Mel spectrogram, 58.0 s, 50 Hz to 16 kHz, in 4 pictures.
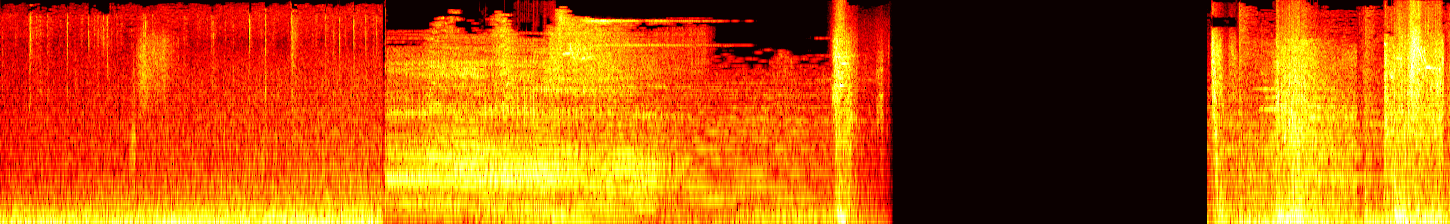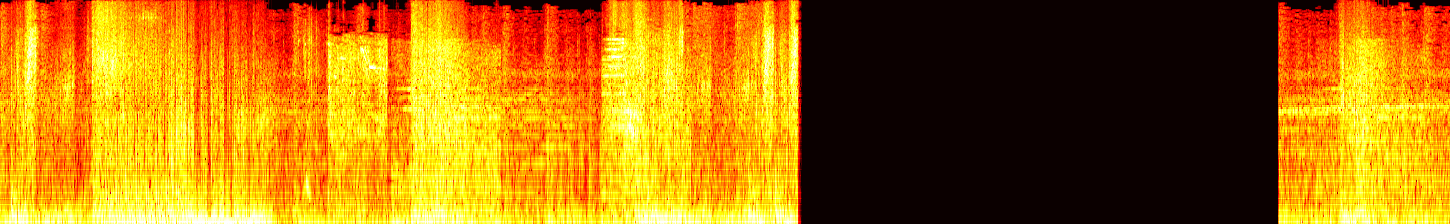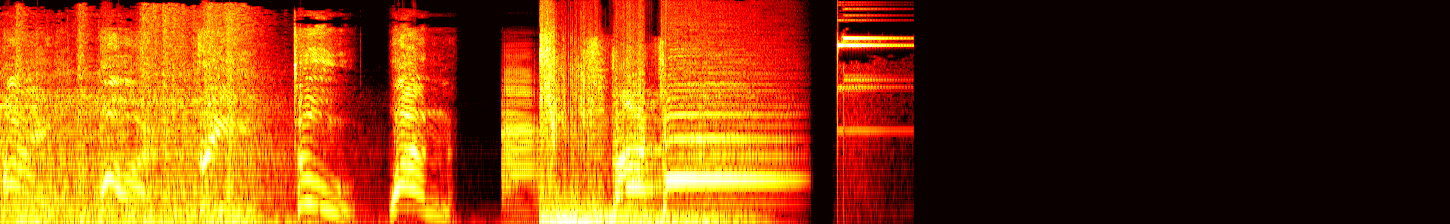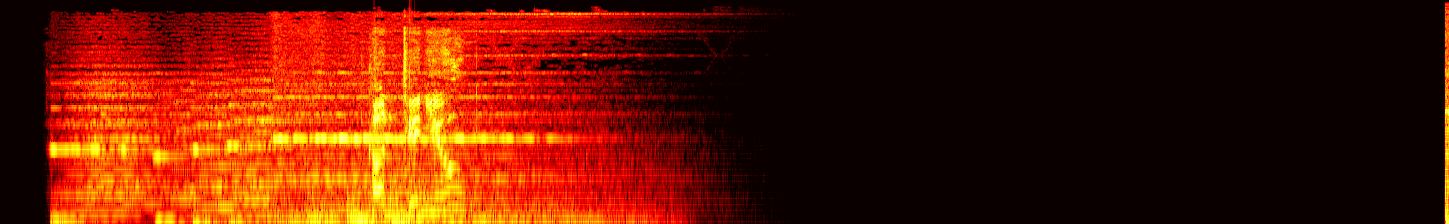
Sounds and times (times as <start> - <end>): Music: 6.3 - 8.9, 12.1 - 15.4, 16.6 - 22.0, 27.3 - 32.9, 44.0 - 51.4.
